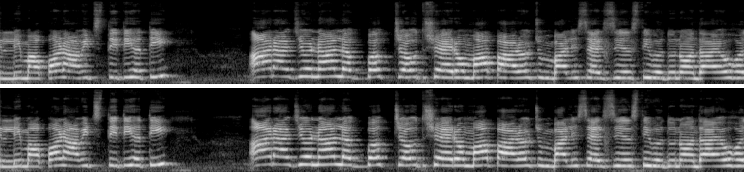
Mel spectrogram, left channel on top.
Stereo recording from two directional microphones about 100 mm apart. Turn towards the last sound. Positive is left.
turn(degrees=-30)  # may be behind; listen again after turning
